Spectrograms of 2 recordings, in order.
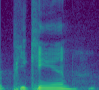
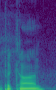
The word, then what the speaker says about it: pecan: Definitely going either pecan, I mean pecan, because that's the correct way to say it, pecan or oak.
